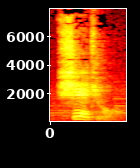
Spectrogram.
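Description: It is said with a British pronunciation. "英式发音是schedule"

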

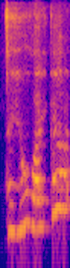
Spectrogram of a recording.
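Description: It is asked in a soft, warm, gentle tone. The speaker calls it right. "But like, honey"

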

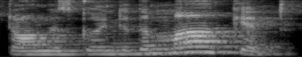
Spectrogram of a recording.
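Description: The stress falls on the word market. It answers where Tom is going. "Then they would stress on market"

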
